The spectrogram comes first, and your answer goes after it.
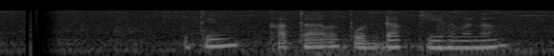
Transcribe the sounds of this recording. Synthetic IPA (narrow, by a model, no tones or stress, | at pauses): it̪inkʰa̰t̪a̰ːʋəpoɖːakːijənuʋɐnaː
